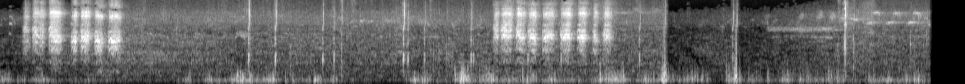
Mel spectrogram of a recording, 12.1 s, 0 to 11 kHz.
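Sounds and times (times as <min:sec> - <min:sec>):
bird calling with harsh clucking notes: 0:00.1 - 0:02.1, 0:02.9 - 0:08.2.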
